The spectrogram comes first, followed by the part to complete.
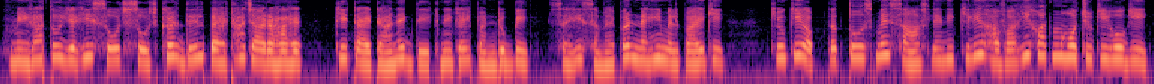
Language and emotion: Hindi, fearful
